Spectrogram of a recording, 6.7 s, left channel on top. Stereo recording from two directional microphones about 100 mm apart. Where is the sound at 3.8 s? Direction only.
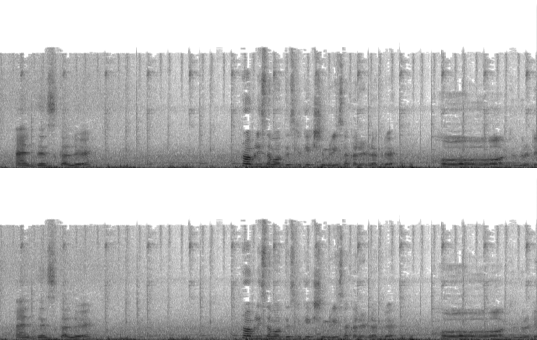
55° right (ahead or behind).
